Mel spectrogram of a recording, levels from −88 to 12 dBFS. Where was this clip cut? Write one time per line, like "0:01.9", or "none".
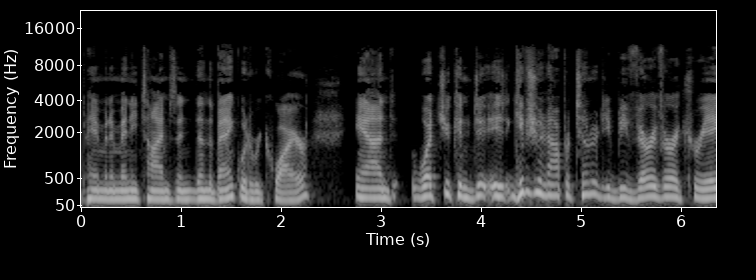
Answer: none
